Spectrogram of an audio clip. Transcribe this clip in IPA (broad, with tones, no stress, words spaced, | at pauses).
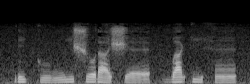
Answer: ɾi˧ku˨ mi˨˦ʃo˧ɾa˨ ʃɛ˨ | ɡ͡ba˦ki˦˨ hɛ̃˧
